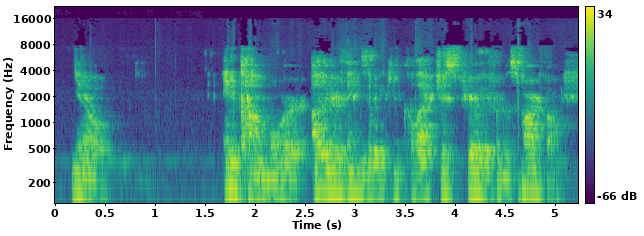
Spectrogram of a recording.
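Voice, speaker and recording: With audible room echo, a man speaks in a medium pitch and a monotone, flat intonation. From Brazil. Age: young. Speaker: startup founder and CEO. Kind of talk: interview.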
